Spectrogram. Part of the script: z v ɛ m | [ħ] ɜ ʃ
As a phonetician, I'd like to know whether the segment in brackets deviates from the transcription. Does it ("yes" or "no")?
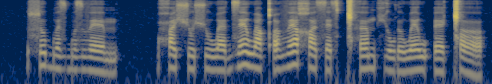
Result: no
